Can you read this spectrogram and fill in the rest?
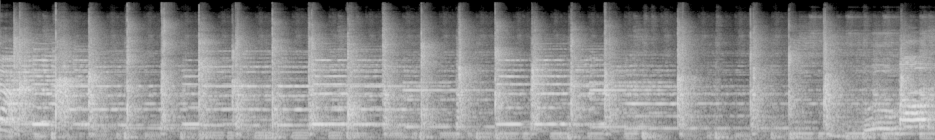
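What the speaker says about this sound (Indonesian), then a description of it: "Mari kita tepuk tangan semuanya." Rhythmic hand clapping from a Sunday school congregation at an online service, steady beats keeping time under singing and music, close and fairly loud.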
